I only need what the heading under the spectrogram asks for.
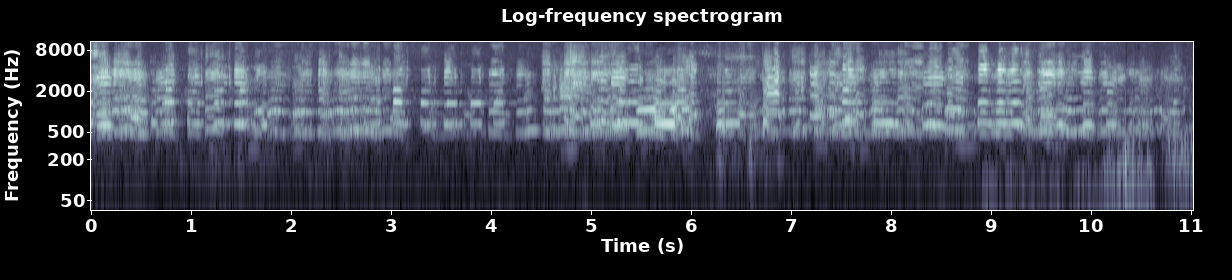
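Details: Wintering whooper swans at the evening feed, Folly Pond, WWT Caerlaverock, January 2023; steady chorus of nasal honks and bugles from a large flock, with a brief low rumble near the end.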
